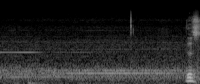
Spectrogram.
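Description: Faint steady background hum with a few thin steady tones and a light click a little over a second in. A man's voice comes back in near the end.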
